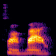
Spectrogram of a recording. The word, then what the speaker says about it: travail: I, I, I, I, I, I, as travail, travail, travail. Tra plus a, tra, vo plus I, vai. It is a two-syllable sound. Two-syllable word, I mean.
